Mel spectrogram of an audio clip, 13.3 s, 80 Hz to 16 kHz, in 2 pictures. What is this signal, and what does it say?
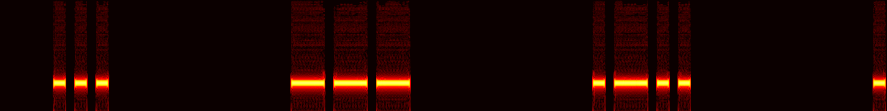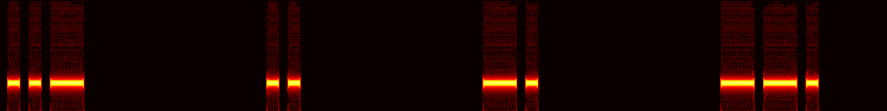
Morse code, heard as a keyed tone, about 15 wpm, spaced as for 5 wpm, 1000 Hz. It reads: SOLVING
